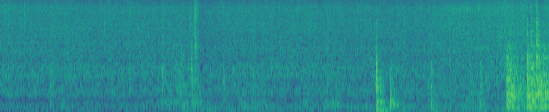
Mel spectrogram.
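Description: Eggs and tomatoes sizzling steadily in a frying pan on a gas hob. There is a sharp click about two seconds in, a knock near four seconds, and a run of knocks and rattles near the end.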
